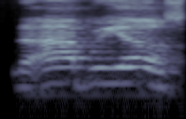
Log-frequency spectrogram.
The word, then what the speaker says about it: La Brioche: No, I keep saying I say it right. It's La Brioche. La Brioche. I say it right until I get on here. And I'm like, why am I trying to add extra syllables?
